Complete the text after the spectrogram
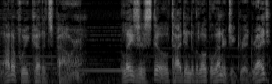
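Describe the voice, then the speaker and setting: A seasoned-sounding game hero, a Jedi with a very low, creaky voice. He gives orders decisively with a dry wit, and music plays clearly behind him. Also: sing-song, normal speed, exaggerated voice. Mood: resolute. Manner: commanding, dry. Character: gruff, decisive male Jedi ally, dryly humorous. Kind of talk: video game cutscene acting.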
